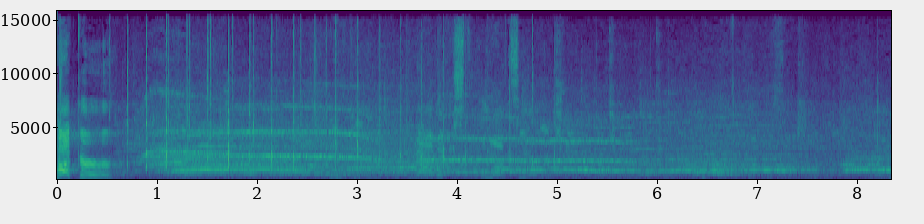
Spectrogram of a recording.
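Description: A crowd cheers and whistles.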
